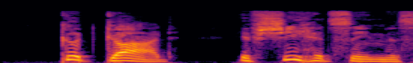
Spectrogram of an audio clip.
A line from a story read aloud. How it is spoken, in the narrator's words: exclaimed Grandmamma, wiping away her tears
